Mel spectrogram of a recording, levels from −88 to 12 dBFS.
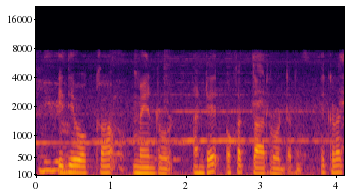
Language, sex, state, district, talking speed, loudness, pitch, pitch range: Telugu, male, Andhra Pradesh, Sri Satya Sai, 145 wpm, -16 LUFS, 150 Hz, 125-155 Hz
